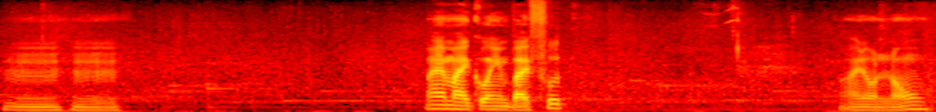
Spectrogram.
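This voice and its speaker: A man giving casual gameplay commentary, rambling and thinking aloud with halting phrases. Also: low voice. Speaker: gaming streamer. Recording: game music behind the voice. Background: video game music.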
